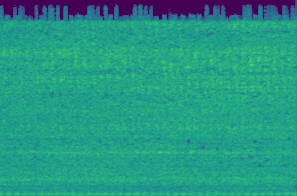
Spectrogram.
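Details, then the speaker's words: Honda Scoopy/Beat fuel-injected scooter with ignition fault, running with throttle position sensor unplugged: engine putters at a steady low idle with an even pulse but bogs and won't rev when throttle opened. "Sudah bisa hidup cuman gak bisa digas ya ngempos karena tps-nya belum kita pasang ya"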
